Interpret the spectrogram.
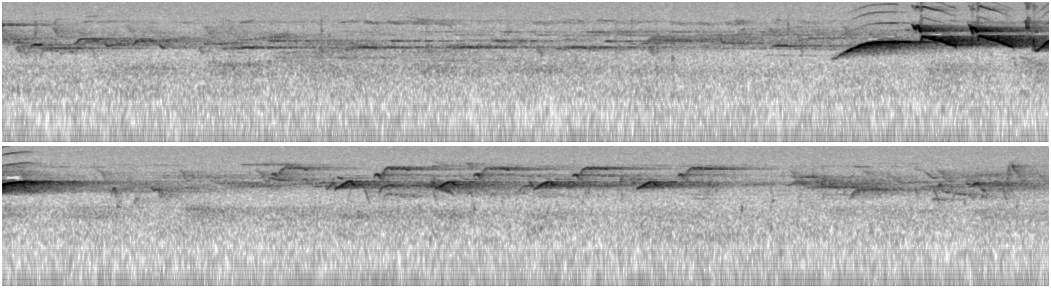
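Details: A Grey bunting in Japan gives one short, clear phrase of rising and falling whistled notes, over a steady chorus of many other birds.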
